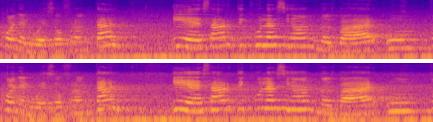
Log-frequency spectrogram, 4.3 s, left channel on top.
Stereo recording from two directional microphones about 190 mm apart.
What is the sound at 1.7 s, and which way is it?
A woman's voice, 35° left (ahead or behind).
